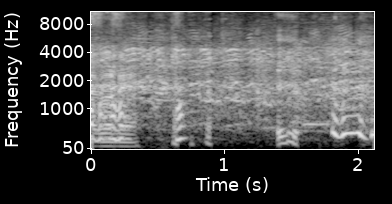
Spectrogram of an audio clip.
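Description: Men laughing: a voice trails off at the start, then a run of short, separate chuckles.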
